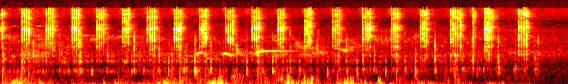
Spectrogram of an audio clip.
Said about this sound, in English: I'm hoping this will screw in nice and tight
